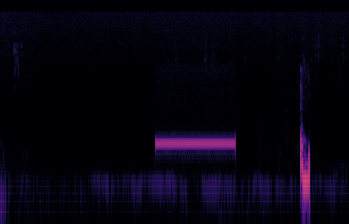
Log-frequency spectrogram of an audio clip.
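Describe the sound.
A telephone ringing tone sounds while someone is being called: a single steady, mid-pitched tone lasting about one second over a faint low hum, followed shortly by a brief knock or click.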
